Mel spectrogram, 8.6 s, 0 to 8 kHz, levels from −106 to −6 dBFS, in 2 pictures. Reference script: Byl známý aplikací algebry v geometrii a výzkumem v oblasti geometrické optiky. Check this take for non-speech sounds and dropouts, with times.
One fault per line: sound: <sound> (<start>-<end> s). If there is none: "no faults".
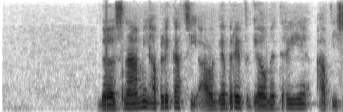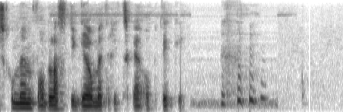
sound: laugh (7.0-7.7 s)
